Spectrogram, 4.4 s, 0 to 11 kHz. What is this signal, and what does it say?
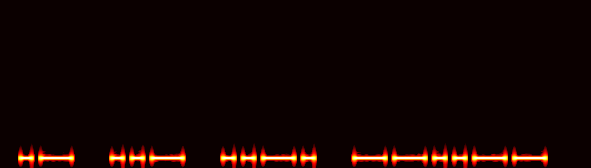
Morse code, heard as a keyed tone, about 16 wpm, 680 Hz. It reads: AUF,
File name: Morsekurs / Witze / Witz 13 Mai 2025 70 F80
